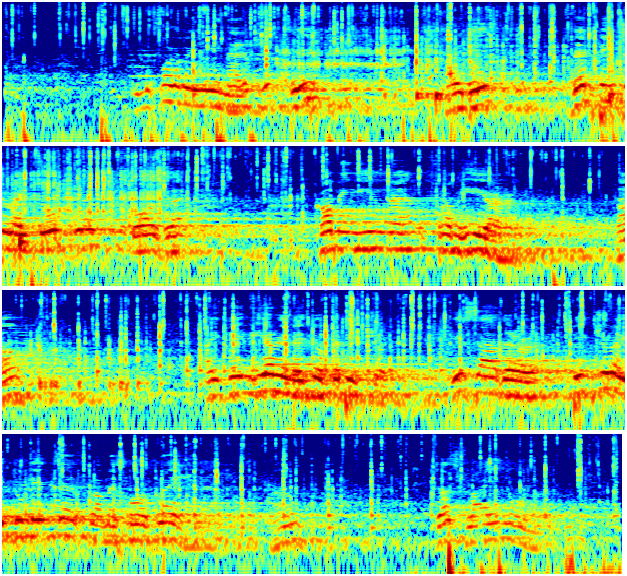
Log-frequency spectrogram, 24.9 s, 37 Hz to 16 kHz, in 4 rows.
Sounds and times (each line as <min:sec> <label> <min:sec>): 0:00.0 Rain 0:24.8
0:01.3 Voice 0:03.3
0:04.4 Voice 0:05.1
0:05.7 Voice 0:08.2
0:09.4 Voice 0:11.4
0:12.4 Voice 0:12.9
0:14.5 Voice 0:16.4
0:17.0 Voice 0:21.7
0:23.0 Voice 0:24.2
